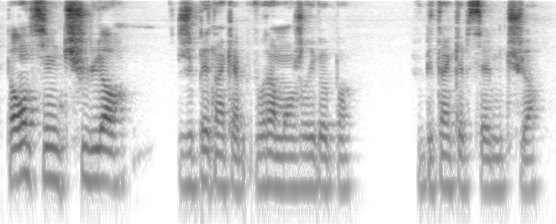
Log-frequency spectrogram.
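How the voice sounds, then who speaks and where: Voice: mid-range voice, racing. Frustrated, raging gamer, repeating themselves in exasperation. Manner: repeats phrases excitedly when agitated. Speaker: gaming video creator. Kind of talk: live gameplay commentary, casual chat.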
